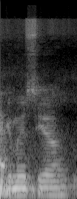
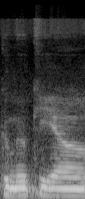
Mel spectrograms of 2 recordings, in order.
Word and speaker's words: Gumucio: or Yeah, Gamucio. For those who can't spell that, g u m u c i o. It's a soft c like mice. It's not Gumukio or Gumuchio or Gumshoe.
